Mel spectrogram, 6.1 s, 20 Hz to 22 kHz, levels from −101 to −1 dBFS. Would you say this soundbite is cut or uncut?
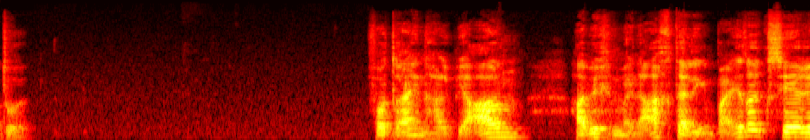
uncut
